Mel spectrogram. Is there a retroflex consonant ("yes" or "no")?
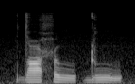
yes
